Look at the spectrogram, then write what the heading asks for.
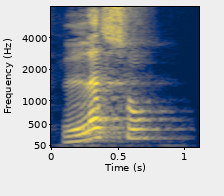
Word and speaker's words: leçon: This is C with cedilla, and its pronunciation is S. Like if you write the word, this is pronounced like garçon. Garçon means boy. If you write this word, leçon, this is lesson.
